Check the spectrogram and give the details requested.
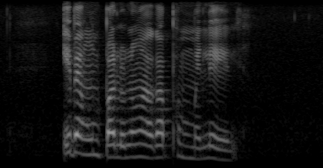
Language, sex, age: Swati, female, 22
